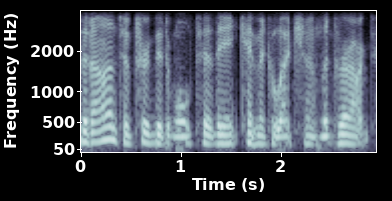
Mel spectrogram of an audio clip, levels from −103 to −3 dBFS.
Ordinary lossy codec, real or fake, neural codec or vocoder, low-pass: Opus, 32 kbps; fake; autoencoder, 44.1 kHz, a latent of 192 numbers a frame, MeloTTS; 3.6 kHz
